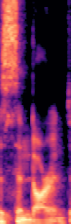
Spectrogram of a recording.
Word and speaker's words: Sindarin: Also, why did the elves feel the need to change their language from Quenya to Sindarin?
